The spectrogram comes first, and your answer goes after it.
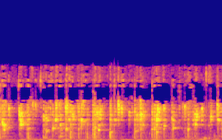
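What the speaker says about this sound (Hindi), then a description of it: "अब ऑयल हमारे पास गर्म हो चुका है, इनको हम फ्राई कर लेते हैं।" Homemade chicken nuggets frying in hot oil, with a close, continuous bubbling sizzle and occasional utensil clinks against the pan.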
